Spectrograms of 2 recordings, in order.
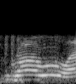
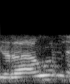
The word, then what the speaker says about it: Raul: Yeah, that's Raul, actually. Raul in Spanish.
